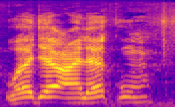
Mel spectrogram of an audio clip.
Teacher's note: kita tak boleh tekan di waw, kita tekan di ja'ala, kita tekan di kaf.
